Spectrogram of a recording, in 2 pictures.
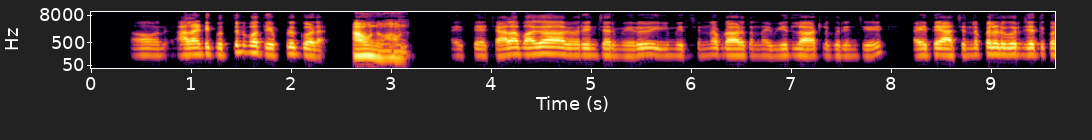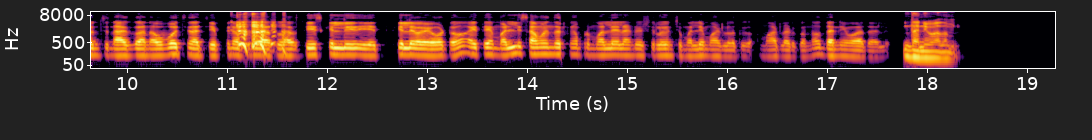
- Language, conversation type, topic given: Telugu, podcast, వీధిలో ఆడే ఆటల గురించి నీకు ఏదైనా మధురమైన జ్ఞాపకం ఉందా?
- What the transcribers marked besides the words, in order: laugh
